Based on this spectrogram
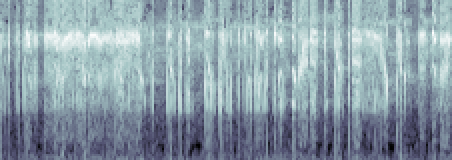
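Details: Calling sound of swiftlets, a 'Naga Birahi' lure: loud, dense twittering chatter with shrill wavering whistles and fast ticking clicks, nearly nonstop, ending in shorter separated bursts.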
